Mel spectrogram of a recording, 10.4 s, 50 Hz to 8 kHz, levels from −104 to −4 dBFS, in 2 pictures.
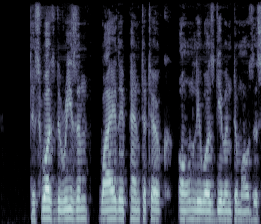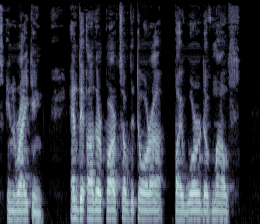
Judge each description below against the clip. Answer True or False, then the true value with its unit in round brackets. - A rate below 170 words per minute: True (150 wpm)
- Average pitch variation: False (1.3 semitones)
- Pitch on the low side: True (115 Hz)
